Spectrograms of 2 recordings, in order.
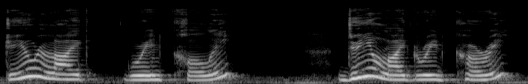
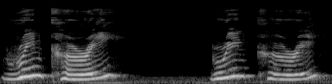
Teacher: Rising intonation, bởi vì là ở đây nó là câu hỏi không có từ để hỏi.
